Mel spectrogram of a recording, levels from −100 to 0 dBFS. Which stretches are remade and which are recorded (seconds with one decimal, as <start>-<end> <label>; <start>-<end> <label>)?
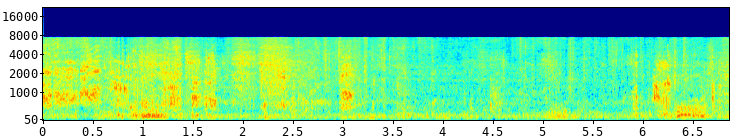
0.0-2.1 recorded; 2.1-4.8 remade; 4.8-6.9 recorded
